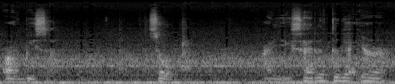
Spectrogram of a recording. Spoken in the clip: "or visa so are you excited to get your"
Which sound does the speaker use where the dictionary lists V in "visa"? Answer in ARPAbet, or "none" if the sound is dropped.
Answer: B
